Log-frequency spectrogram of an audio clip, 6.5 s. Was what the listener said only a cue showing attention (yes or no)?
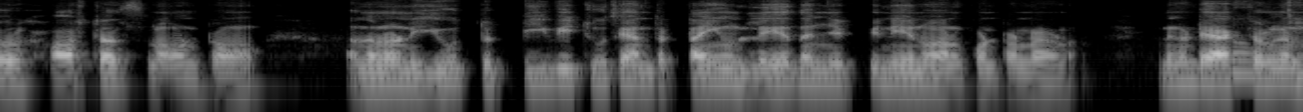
yes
